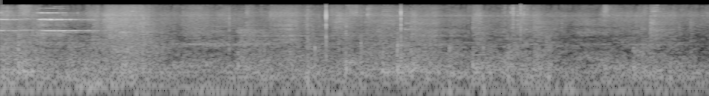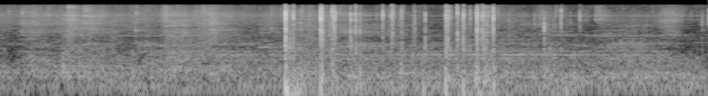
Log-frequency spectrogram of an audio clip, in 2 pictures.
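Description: Rustling and movement noise from a hand-held phone carried through a hallway, with a burst of sharp knocks and clatter about ten seconds in.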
